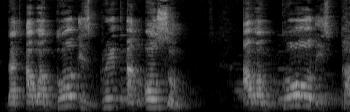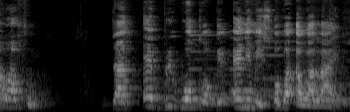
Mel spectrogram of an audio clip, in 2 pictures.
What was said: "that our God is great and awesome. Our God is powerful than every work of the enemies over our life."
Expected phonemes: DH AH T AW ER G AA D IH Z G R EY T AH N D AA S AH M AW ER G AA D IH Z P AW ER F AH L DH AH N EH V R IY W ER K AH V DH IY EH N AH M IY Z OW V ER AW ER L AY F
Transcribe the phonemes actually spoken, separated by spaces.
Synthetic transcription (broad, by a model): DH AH T AW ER G AA D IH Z G R EY T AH N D AA S AH M AW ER G AA D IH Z P AW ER F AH L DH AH N EH V R IY W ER K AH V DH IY EH N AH M IY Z OW V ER AW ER L AY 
